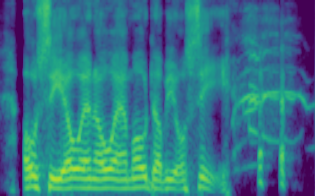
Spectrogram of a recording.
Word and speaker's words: Oconomowoc: And if you see Oconomowoc, you'll know that that's not the way you pronounce it. Oconomowoc.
